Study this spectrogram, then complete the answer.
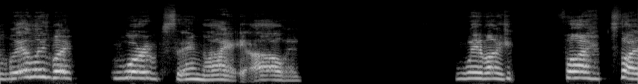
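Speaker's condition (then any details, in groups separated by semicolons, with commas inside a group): Cerebral palsy; wheelchair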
